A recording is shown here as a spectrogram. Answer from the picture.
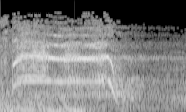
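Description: A man lets out a single loud, sustained scream of fright lasting about a second, then it cuts off abruptly with a falling tail, leaving a low background hum.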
